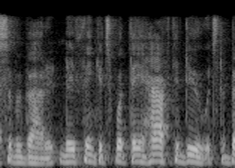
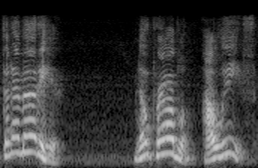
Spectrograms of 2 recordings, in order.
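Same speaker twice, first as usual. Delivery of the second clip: defiant exit; 9 semitones higher than usual. Real, not acted. Ready to leave party.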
